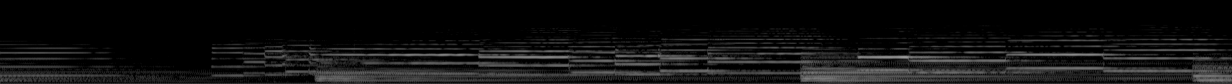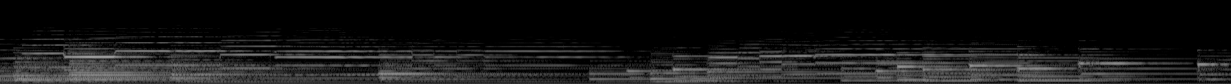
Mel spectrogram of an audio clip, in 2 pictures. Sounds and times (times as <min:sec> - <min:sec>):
Music: 0:00.0 - 0:24.6.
